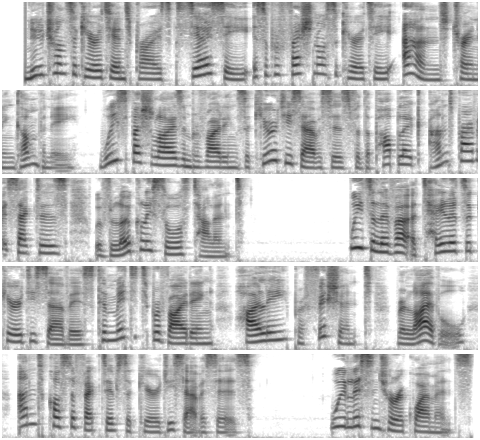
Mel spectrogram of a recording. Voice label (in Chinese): 英式女声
